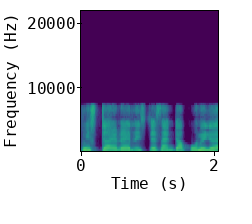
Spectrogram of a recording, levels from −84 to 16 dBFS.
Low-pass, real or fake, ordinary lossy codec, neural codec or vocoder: 7.2 kHz; fake; none; codec, 16 kHz, 0.5 kbps, FunCodec, trained on Chinese and English, 25 frames a second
